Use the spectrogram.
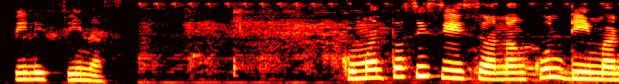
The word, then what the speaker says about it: Pilipinas: mali ng asawa sapagkat ang tamang bigkas ay Pilipinas.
